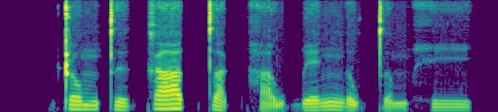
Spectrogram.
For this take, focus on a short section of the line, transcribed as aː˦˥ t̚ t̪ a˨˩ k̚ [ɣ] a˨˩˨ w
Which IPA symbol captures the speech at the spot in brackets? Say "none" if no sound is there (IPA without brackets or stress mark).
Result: h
